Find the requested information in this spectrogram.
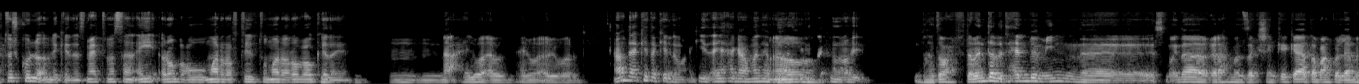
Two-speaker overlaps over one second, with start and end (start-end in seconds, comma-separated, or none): none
